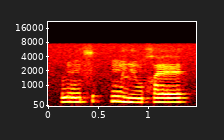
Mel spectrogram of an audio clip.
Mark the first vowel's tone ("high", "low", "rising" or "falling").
high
